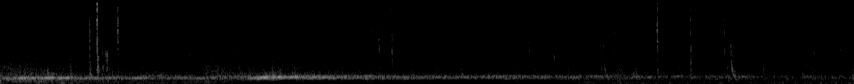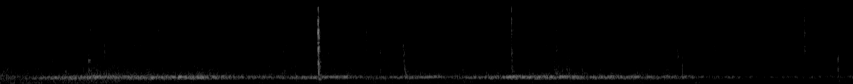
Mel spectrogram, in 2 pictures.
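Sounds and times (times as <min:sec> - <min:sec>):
lake ice humming drone: 0:00.0 - 0:17.0
ice ticks and cracks: 0:00.2 - 0:02.8, 0:03.6 - 0:08.5.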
